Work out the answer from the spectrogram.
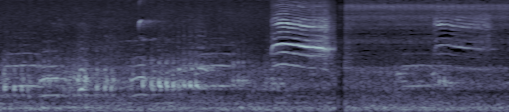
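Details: Migrating sandhill cranes massed at Hiwassee Wildlife Refuge, Birchwood, Tennessee: rolling flock calls in the first half, then sharp high sweeping whistled notes from a nearby bird cut across the chorus.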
